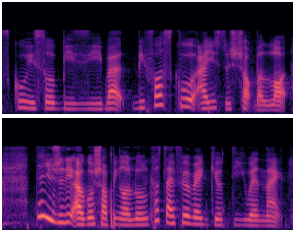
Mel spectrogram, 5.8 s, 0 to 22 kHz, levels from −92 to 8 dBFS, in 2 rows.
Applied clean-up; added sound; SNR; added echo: none; none; none; none.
